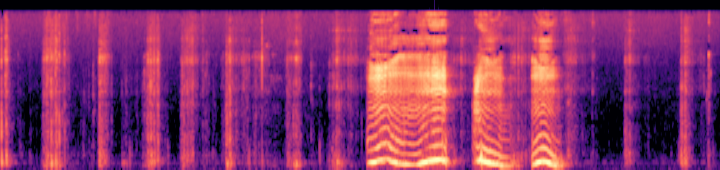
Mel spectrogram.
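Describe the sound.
Crunchy snack sticks being bitten and chewed: a steady series of sharp, dry crunches, briefly interrupted midway by a loud voice before the crunching resumes.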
